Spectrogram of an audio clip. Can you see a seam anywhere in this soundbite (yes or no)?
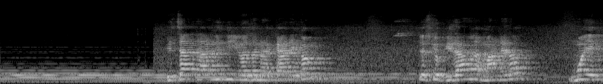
yes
